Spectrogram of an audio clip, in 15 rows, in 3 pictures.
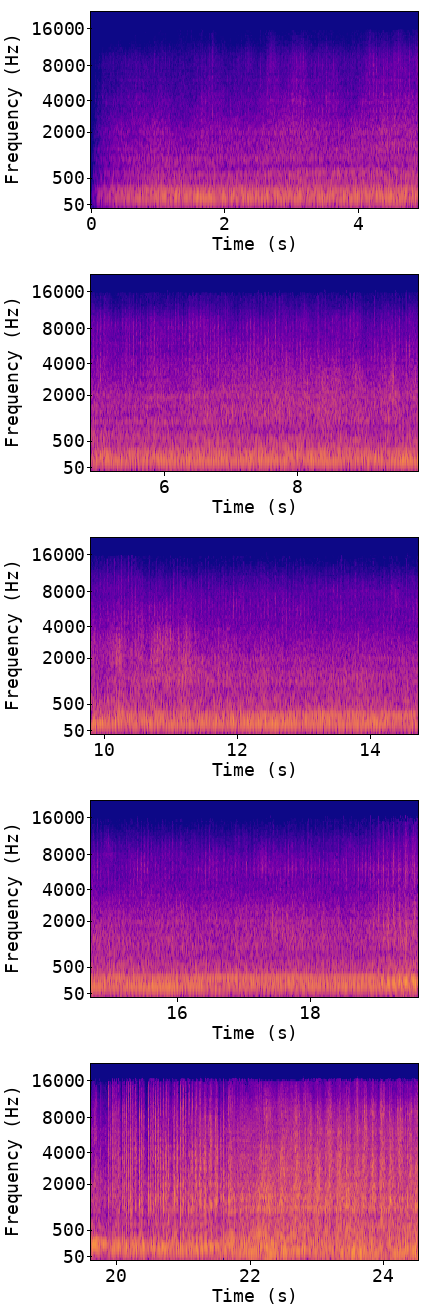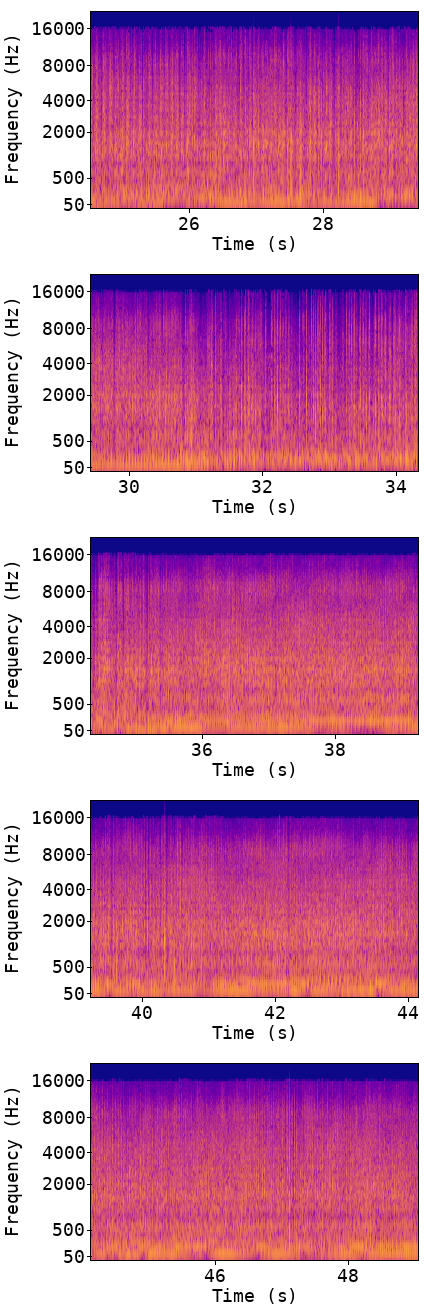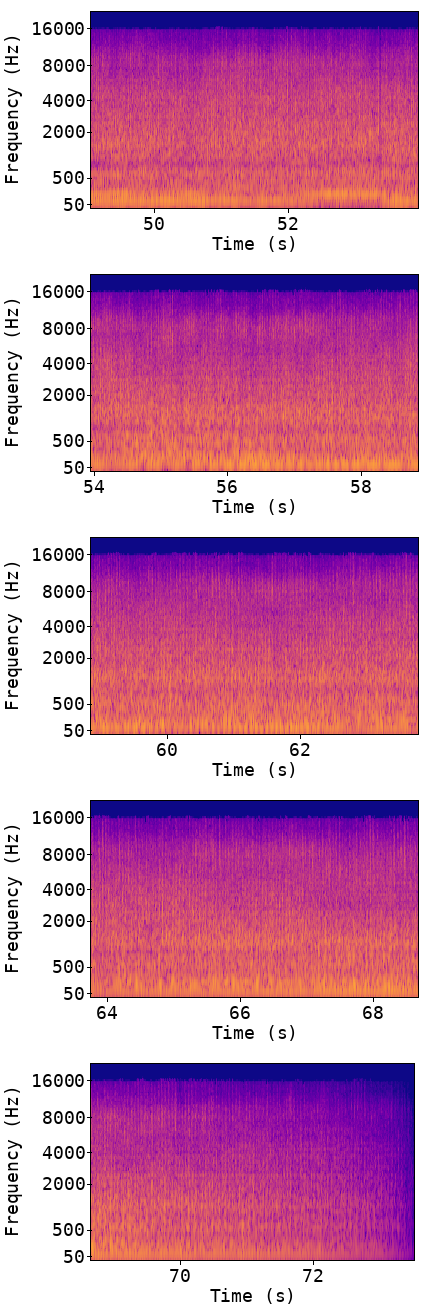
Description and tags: Bf-109 - Daimler-Benz Run-Up
You won't here this sound many other places! This is a Messerschmitt Bf-109E-3 that taxied right next to my location and proceeded to do an engine run-up right next to me. It starts out pretty rough but eventually smooths out.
